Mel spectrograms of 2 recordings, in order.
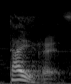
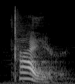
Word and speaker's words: tired: Do not say tired. The word is tired.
